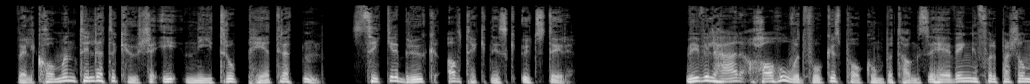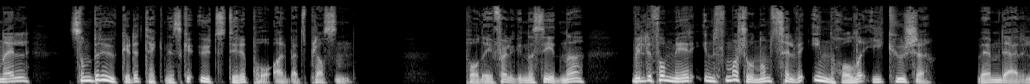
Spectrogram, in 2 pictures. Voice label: Norwegian eLearning, Male

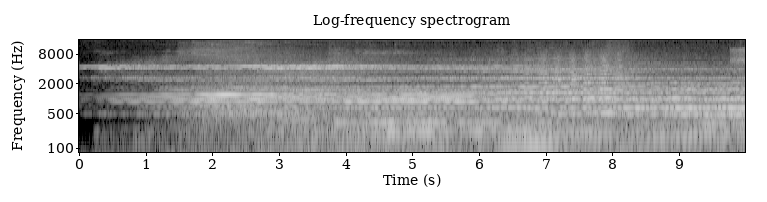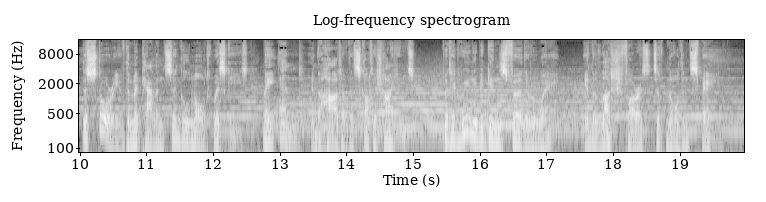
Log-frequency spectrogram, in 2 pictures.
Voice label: Asian English Launch; The Macallan

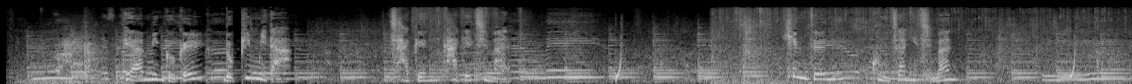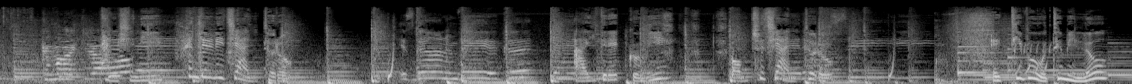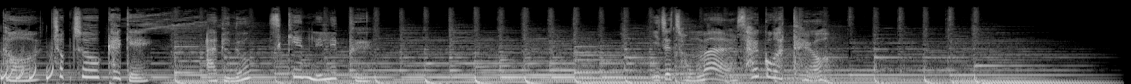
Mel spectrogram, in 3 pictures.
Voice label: Korean Voice Sample

